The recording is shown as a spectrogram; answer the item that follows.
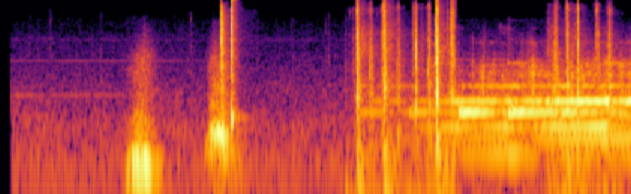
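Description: Intro logo sting: two short swishes, then a quick run of sharp clicks about two seconds in that leads into a held musical chord.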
